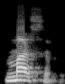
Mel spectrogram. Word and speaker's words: muscle: Now C is silent. If you look at this word MUSCLE, it's muscle.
